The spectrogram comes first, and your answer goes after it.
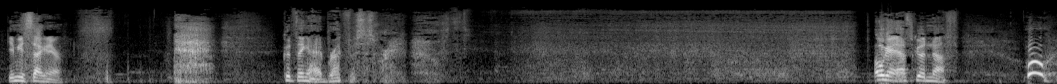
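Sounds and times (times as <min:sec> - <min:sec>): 
speech: 0:00.1 - 0:01.2, 0:02.8 - 0:04.4, 0:08.8 - 0:09.7, 0:10.4 - 0:10.5
blowing up a balloon by mouth: 0:05.1 - 0:08.7.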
